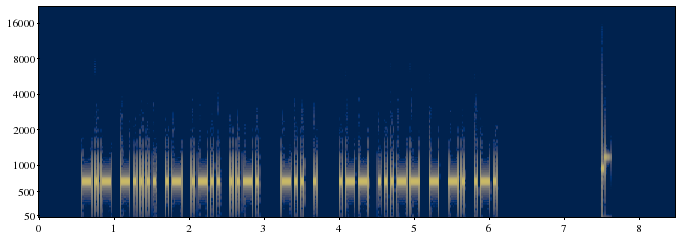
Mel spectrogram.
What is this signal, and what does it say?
Morse code, heard as a keyed tone, about 28 wpm, 700 Hz. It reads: K6ALF DE W3TNR
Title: USA Callsign DE Callsign - 5 Characters - 28wpm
